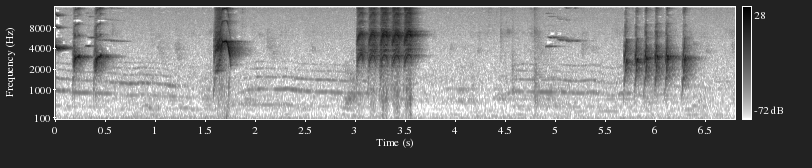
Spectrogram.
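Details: Female white-eye, described as chattering: short bursts of dry, buzzy chatter and sharp chips, each burst under a second with pauses between, plus a few thin high whistles; otherwise quiet.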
